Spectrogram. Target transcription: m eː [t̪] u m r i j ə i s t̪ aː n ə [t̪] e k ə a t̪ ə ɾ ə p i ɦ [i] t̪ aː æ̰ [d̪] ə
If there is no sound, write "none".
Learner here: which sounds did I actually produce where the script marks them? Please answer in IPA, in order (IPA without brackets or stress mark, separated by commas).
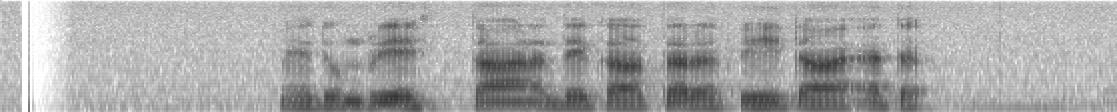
d̪, d̪, i, t̪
